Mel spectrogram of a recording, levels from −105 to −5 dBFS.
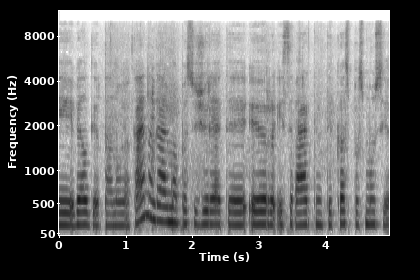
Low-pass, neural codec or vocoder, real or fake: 9.9 kHz; none; real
